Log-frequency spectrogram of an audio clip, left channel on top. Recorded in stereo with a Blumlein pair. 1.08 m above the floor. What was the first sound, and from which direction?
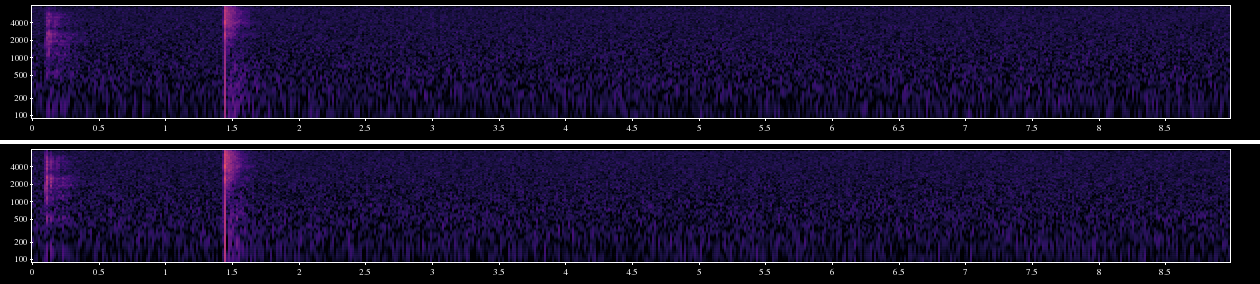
A finger snap, 60° right.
